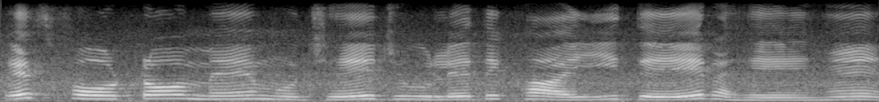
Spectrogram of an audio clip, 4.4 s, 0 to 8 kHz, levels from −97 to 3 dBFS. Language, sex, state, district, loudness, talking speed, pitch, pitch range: Hindi, female, Madhya Pradesh, Katni, -17 LUFS, 125 wpm, 250 Hz, 230-280 Hz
